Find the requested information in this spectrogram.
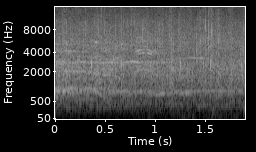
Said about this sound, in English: Come on, clap your hands.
